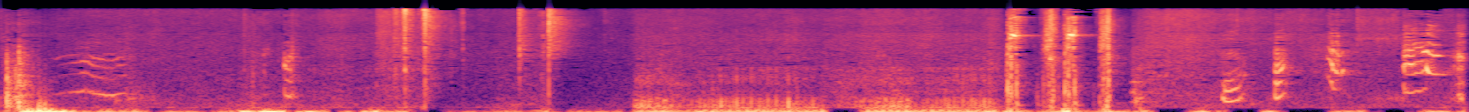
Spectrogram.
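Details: Persian cat having its nails cut, giving a short wavering meow at the start, then sharp clicking snips from the clippers, low handling rumbles and a few brief squeaky cries near the end.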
